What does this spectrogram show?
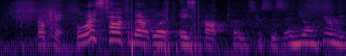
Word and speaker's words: apoptosis: call these names but it ought to be pronounced a PO ptosis shouldn't it just say yeah absolutely because that p ought to be silent because it's part of the word ptosis ya know it's a pop ptosis and there's nothing I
